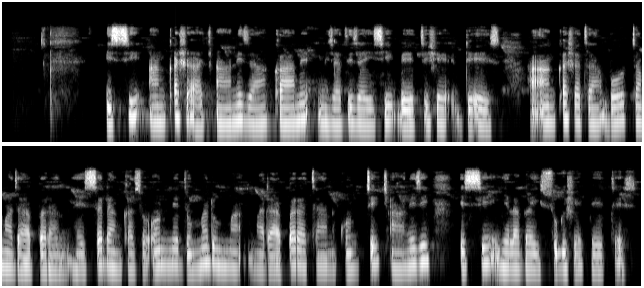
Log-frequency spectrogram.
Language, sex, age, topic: Gamo, male, 18-24, government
